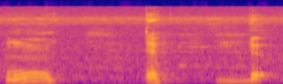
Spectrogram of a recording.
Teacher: Tip of the tongue touches at the teeth ridge. They are t, d. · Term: Alveolar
